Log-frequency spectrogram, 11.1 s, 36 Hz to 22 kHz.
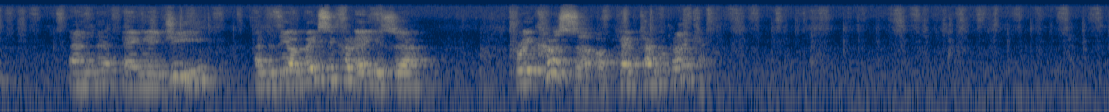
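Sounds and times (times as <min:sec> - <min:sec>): chalk scratching on blackboard: 0:00.0 - 0:02.7, 0:05.9 - 0:11.0.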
